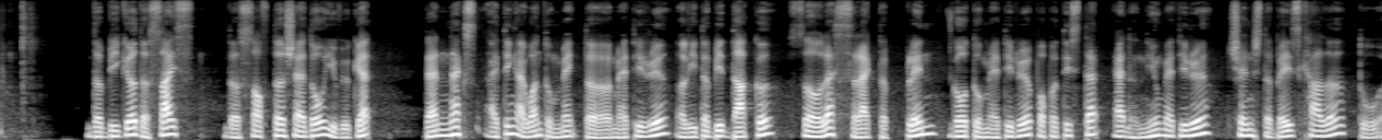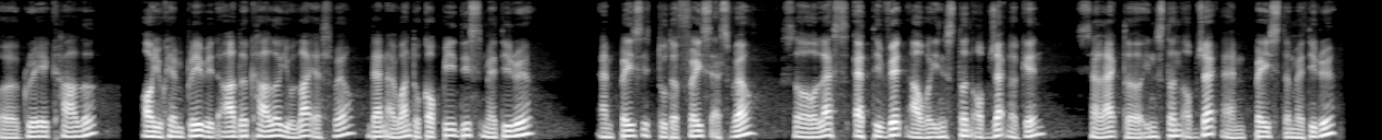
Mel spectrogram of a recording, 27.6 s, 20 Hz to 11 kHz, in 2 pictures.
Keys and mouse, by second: 10.5 click, 11.6 click, 12.6 click, 13.6 middle click, 14.7 middle click, 18.7-19.5 drag, 22.3 drag, 24.0 click, 24.5 click, 24.9 click, 26.7-27.6 drag.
